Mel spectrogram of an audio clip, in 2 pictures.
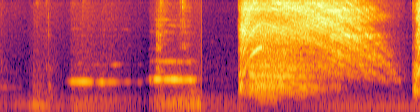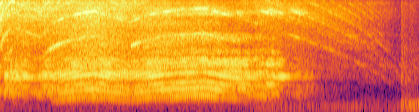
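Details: Richu electric planer loud at the front after reassembly: spins up with rising whine and rough uneven roar; drum bearing found loose, playing up and down, then oiled.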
